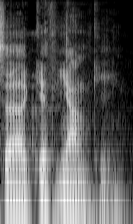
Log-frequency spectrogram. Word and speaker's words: Githyanki: I'm going to go 5 out of 5 just because I learned some stuff about D&D, and for the record, it's Githyanki.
